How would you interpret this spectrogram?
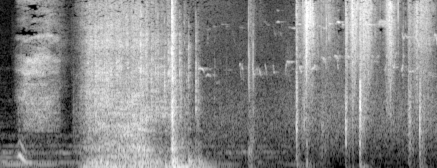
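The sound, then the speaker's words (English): A door swings open with a rushing, rumbling sweep and a sharp clunk, followed by a handful of crisp, uneven footsteps. No one speaks. “Open the door and see.”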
